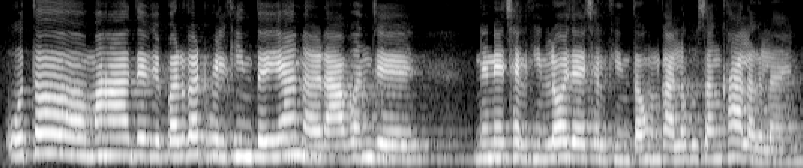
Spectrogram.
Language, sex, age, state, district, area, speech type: Maithili, female, 45-60, Bihar, Madhubani, rural, spontaneous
